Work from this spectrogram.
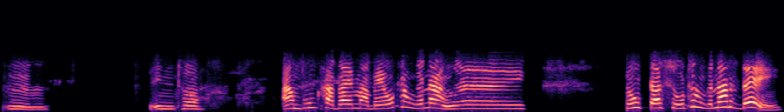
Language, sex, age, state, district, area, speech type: Bodo, female, 30-45, Assam, Udalguri, rural, conversation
